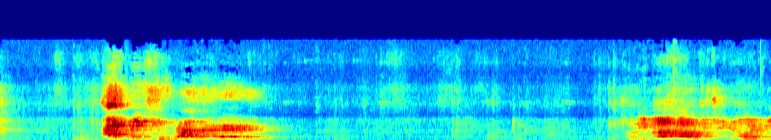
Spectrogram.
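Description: A young man speaks loudly and theatrically in a large hall.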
